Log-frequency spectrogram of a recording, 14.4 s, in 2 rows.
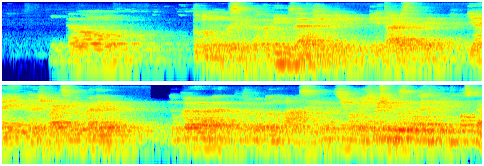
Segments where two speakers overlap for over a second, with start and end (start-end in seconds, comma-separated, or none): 12.6-13.9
